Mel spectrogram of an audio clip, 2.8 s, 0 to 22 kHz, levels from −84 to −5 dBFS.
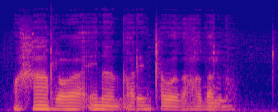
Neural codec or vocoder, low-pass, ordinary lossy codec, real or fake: codec, 44.1 kHz, 1.7 kbps, Pupu-Codec; none; none; fake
